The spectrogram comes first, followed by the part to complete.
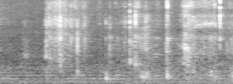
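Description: A person biting into and chewing a cornbread waffle close to the microphone: after a near-silent start, a sparse scatter of faint crunches and small clicks.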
